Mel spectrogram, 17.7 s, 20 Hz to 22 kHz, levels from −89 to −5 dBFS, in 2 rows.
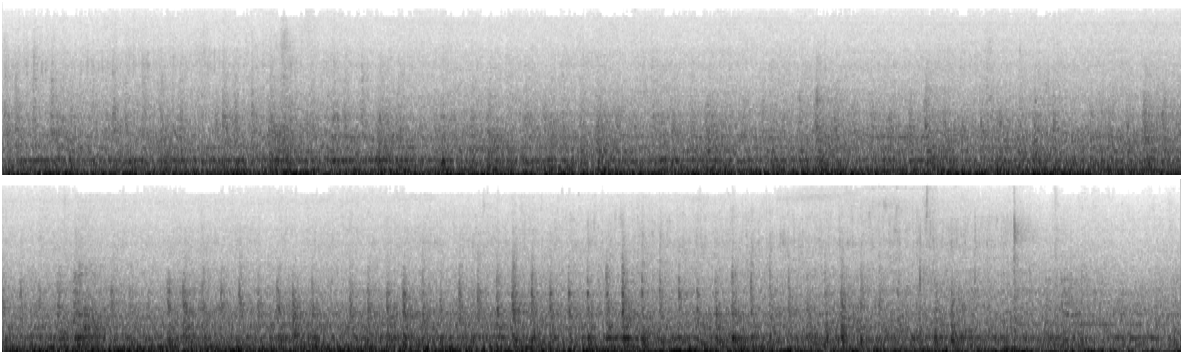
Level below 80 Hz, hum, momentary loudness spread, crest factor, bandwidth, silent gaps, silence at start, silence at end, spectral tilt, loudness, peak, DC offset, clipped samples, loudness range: -20 dBFS; none; 3 LU; 12 dB; 8.8 kHz; none; 0 s; 0 s; -8 dB/octave; -23 LUFS; -4 dBFS; under 0.1%; under 0.1%; 1 LU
